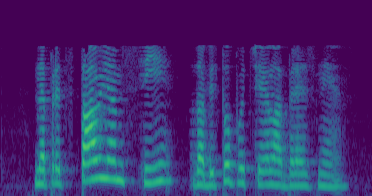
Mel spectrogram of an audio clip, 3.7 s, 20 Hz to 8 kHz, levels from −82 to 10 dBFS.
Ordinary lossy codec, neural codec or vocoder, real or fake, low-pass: AAC, 16 kbps; none; real; 7.2 kHz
